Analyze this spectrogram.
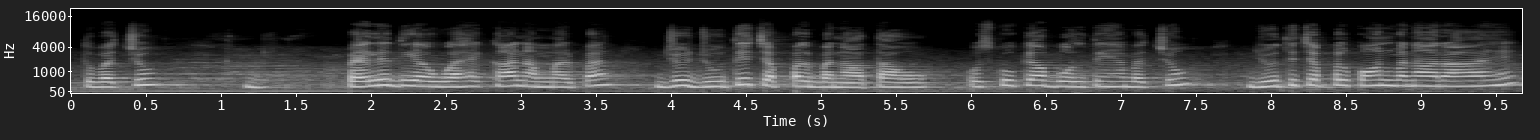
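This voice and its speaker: A woman's voice: on the high side, darkish tone, big-room sound, slight background noise. A woman teaching young children a grammar lesson, patiently asking the class questions and repeating each answer. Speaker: primary school teacher.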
